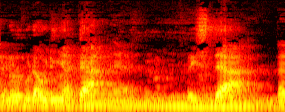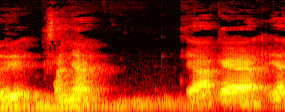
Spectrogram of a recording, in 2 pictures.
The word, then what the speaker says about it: RISDA: ini nyebutnya Rizda. Nah, Enteng di lidah gitu. Iya, benar. Hanya mengambil nama dari Nur Huda ujungnya da. Ya. Rizda.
